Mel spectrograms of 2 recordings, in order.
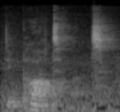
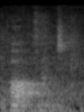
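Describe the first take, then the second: First: The middle t is released separately before m. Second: The middle t is a glottal stop. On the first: It is an over-articulated, very careful form. "release the alveolar stop separately" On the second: It is the normal everyday form. "use a glottal stop here all the time"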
